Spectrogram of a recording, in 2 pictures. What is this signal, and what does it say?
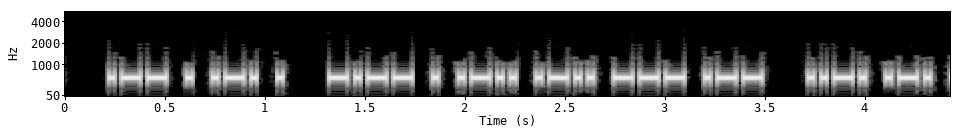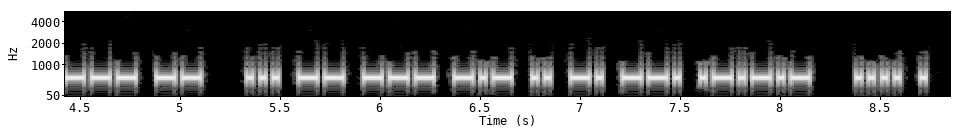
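Morse code, heard as a keyed tone, about 37 wpm, 600 Hz. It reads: WERE YELLOW FROM SMOKING. HE
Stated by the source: Morse code practice at 35–39 wpm sending English text of Ken Follett's novel Never, from CW med Gnister.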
